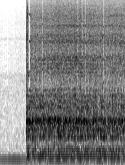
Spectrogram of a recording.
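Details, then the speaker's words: Roadside-found Gilson snow blower electric starter, which previously smoked and tripped the breaker, bench-run with temporary wiring: abrupt strained steady whine drawing heavy current, smoke smell, then blew a fuse; owner suspects shorted windings or a cooked component. "so i gotta i gotta whiff a smoke on the plug side of things that does not smell good let's go go try it again a little draws a lot of current though"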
